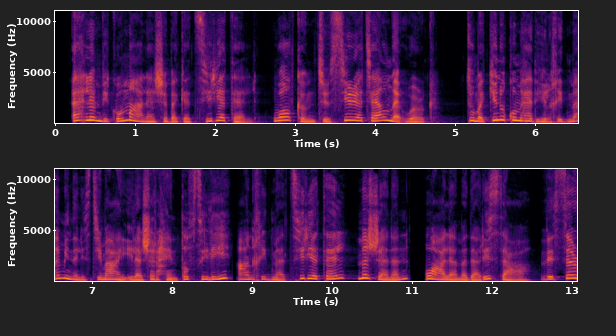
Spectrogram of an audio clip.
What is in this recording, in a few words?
Arabic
